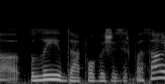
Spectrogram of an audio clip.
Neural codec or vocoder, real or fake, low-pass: codec, 16 kHz, about 1 kbps, DyCAST, with the encoder's durations; fake; 5.4 kHz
